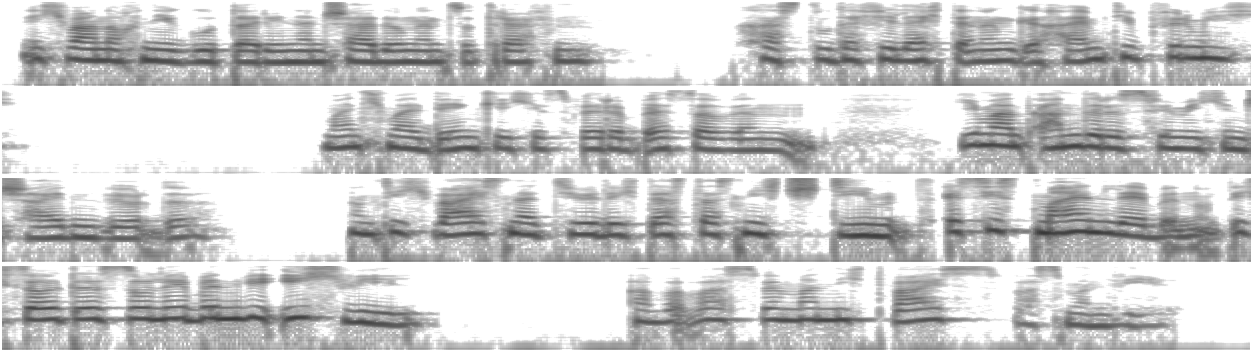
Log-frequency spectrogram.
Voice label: Russischer Akzent

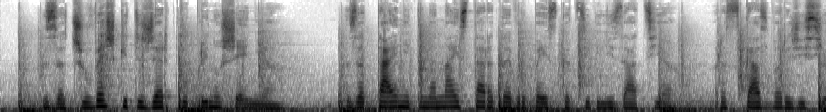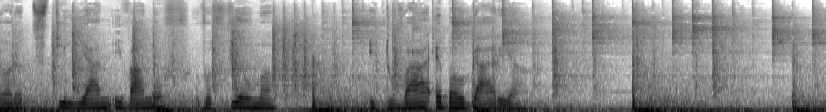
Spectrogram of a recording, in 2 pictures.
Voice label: Ansage Film Bulgarisch

